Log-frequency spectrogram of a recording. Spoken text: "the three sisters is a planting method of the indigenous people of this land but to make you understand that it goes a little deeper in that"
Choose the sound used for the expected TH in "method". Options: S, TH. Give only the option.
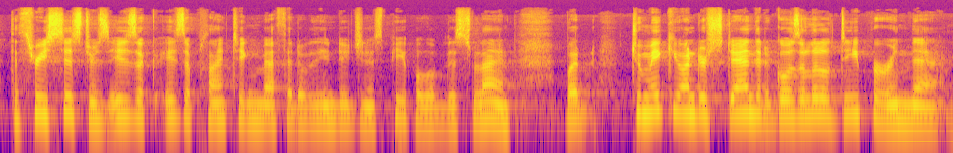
TH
